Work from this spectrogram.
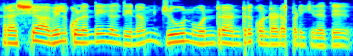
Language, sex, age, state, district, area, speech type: Tamil, female, 18-30, Tamil Nadu, Nagapattinam, rural, read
